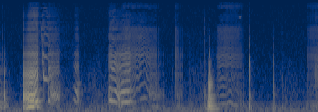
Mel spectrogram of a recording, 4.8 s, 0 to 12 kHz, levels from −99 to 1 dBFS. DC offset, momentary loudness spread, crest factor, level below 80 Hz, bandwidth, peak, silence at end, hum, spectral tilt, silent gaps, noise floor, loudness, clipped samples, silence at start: under 0.1%; 25 LU; 22 dB; -70 dBFS; 11.5 kHz; -26 dBFS; 0 s; none; -6.5 dB/octave; none; -66 dBFS; -46 LUFS; under 0.1%; 0 s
